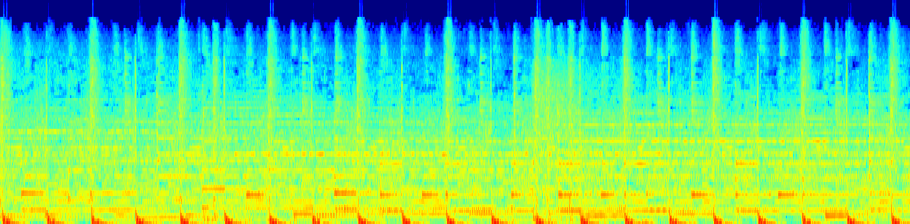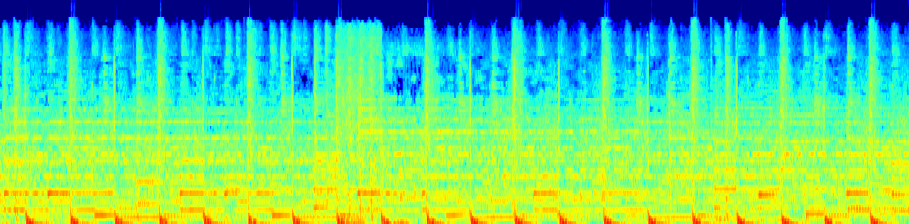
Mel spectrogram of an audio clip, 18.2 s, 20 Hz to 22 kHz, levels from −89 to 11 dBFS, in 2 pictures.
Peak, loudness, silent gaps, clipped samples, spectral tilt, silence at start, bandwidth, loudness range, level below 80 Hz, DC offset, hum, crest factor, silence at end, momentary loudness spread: 0 dBFS; -14 LUFS; none; 0.5%; -5.5 dB/octave; 0 s; 16 kHz; 1 LU; -16 dBFS; under 0.1%; none; 12 dB; 0 s; 2 LU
